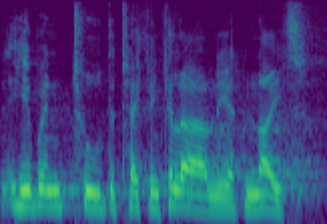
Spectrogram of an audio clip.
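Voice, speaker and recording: A man with an Irish accent giving an informal biographical account from memory, often clearing his throat. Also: on the high side, fairly even intonation, moderate pace, darkish tone. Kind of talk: informal spoken biographical reminiscence. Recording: reverberant hall.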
